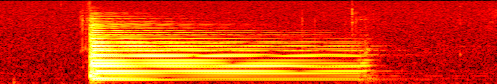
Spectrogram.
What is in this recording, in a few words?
piano si re so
